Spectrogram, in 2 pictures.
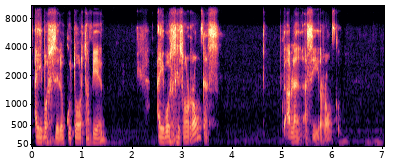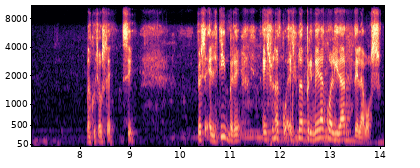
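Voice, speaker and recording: A male teacher leads a lesson on voice and public speaking, talking slowly and deliberately and repeating each key phrase. He speaks to the viewer formally, inviting them to repeat after him, over a faint hiss of background noise. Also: mid-range voice, lively intonation.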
